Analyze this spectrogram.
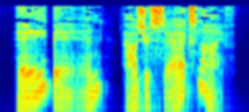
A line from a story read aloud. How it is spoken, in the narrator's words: Michelle said in a teasy voice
